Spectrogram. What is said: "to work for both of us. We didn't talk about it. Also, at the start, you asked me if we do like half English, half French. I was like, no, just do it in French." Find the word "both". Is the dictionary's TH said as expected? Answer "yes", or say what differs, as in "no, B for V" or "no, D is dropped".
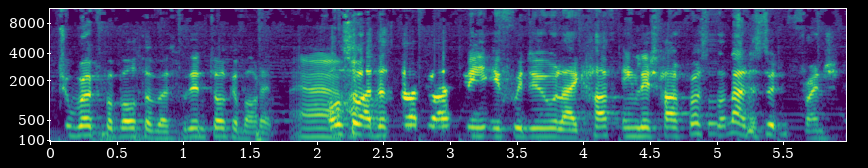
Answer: yes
